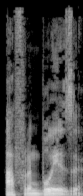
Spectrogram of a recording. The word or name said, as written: framboesa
